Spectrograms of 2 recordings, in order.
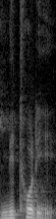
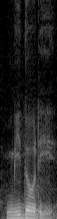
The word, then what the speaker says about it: mitori: And by the way, the term is midtorii, not midori, as it's occasionally mispronounced.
